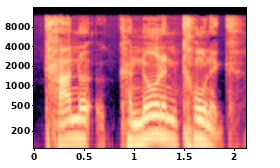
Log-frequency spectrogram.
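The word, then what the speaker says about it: Kanonenkönig: informal royal title I'll try to pronounce it in German as de Canon kig the Canon King oh and this is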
